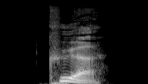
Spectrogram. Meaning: 1. singular imperative of küren 2. first-person singular present of küren
- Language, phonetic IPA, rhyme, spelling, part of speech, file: German, [kyːɐ̯], -yːɐ̯, kür, verb, De-kür.oga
